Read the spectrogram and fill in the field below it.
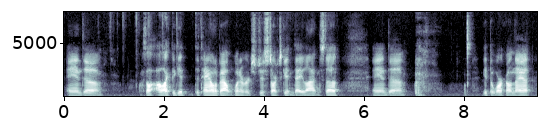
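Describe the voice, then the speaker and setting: A man's voice: low-pitched, fairly even intonation, a little slow, long pauses, smooth. A man chatting casually to his phone in a barn, rambling in a laid-back, folksy way with casual cursing. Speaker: vlogger. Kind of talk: casual rambling chat to camera.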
